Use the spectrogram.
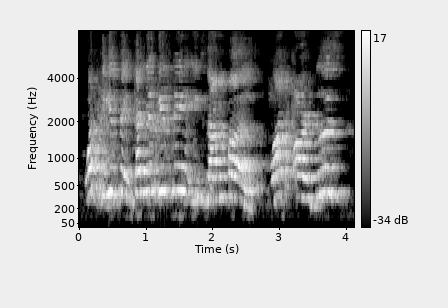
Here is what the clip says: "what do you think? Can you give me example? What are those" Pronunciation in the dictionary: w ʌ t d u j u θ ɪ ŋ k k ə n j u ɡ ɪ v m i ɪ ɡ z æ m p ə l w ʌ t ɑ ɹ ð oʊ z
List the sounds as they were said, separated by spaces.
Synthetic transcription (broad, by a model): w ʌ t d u j u t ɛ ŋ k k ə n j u ɡ ɪ v m i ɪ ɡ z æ m p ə l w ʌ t ɑ ɹ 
